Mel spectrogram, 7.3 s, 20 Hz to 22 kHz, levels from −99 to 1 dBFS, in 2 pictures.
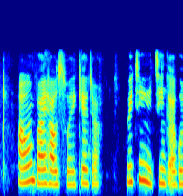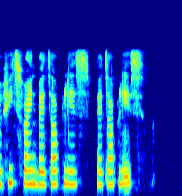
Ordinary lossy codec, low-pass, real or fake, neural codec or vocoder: none; none; real; none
